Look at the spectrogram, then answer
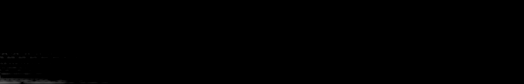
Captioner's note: silence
